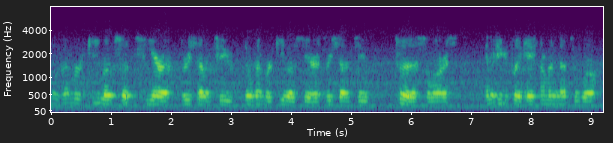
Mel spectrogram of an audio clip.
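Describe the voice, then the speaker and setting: A man's voice: mid-range voice, flat delivery, brisk, narrow, tinny audio, slight background noise. A male police officer making requests over a two-way radio on a scanner feed.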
